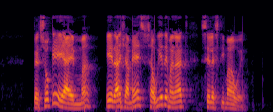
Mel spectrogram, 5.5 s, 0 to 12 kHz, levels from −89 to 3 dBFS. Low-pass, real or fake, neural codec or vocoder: 7.2 kHz; real; none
